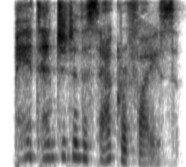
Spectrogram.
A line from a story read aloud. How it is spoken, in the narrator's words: Laomache hisses back softly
